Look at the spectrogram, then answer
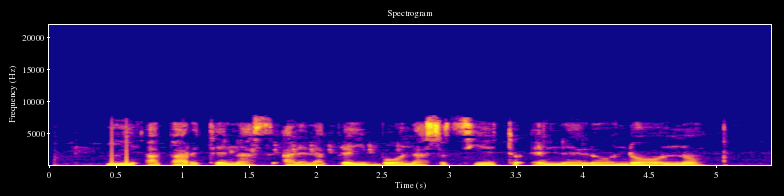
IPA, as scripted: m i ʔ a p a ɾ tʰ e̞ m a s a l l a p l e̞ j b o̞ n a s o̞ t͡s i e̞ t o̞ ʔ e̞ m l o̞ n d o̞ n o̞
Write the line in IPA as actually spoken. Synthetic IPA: m i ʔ a p a ɾ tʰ e̞ n a s a l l a p l e̞ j b o̞ n a s o̞ t͡s i e̞ t o̞ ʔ e̞ n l o̞ n d o̞ n o̞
